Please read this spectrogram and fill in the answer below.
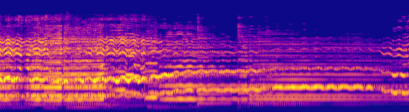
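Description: Soprano with violin and guitar accompaniment performing a slow romanza: a high melody with wide vibrato that glides up and back down over held lower notes.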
